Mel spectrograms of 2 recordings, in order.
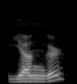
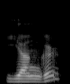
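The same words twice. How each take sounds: The two takes are said the same way.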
